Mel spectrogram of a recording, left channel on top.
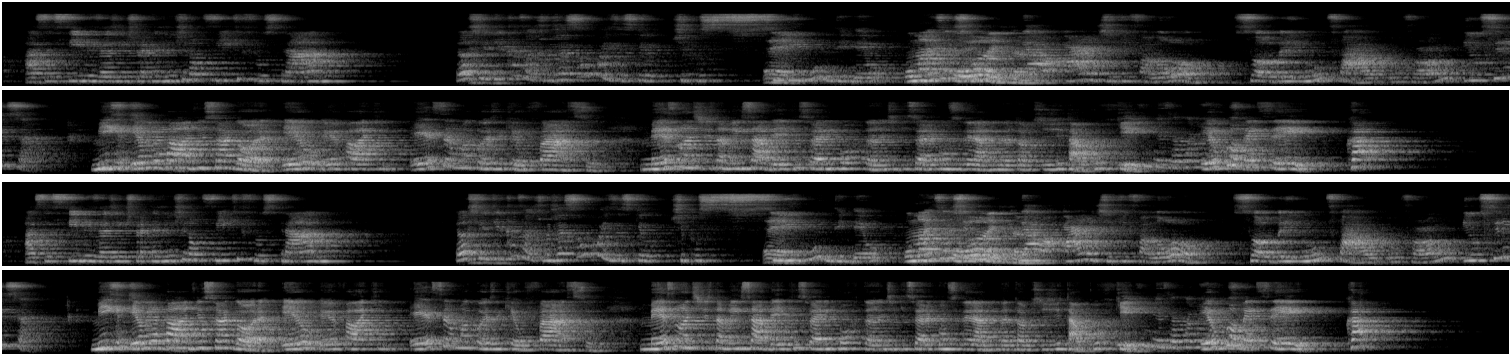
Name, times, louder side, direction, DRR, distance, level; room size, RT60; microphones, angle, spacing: voice 1, 0.2-3.4 4.5-8.8 9.2-12.1 12.3-15.5 16.0-17.0 26.2-27.6, right 3 dB, 50° right, -1 dB, 0.3 m, -31 dB
voice 2, 9.0-10.4 16.0-26.4 27.1-28.2 28.5-28.8, right 1 dB, 75° right, 0 dB, 0.7 m, -25 dB
3.8 x 2.8 x 3.5 m, 1.3 s
head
